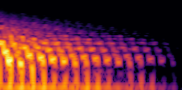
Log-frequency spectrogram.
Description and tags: Retro, underwater explosion!
This sound can for example be triggered when a target is destroyed - you name it!
If you enjoyed the sound, please STAR, COMMENT, SPREAD THE WORD!🗣 It really helps!
blow, blow-up, bomb, boom, death, demolish, destroy, destruct, detonate, explosion, game, retro, undersea, underwater, up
